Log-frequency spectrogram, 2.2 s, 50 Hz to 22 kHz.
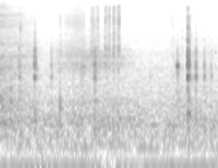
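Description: Keys are tapped in sparse, quiet clicks on a laptop keyboard being tested on an Acer Z1402 Intel Core i3 motherboard, a few separate presses spread out with short gaps between them.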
